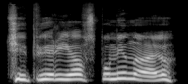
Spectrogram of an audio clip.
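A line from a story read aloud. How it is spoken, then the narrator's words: Shouting. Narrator (Russian): кричит Бен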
